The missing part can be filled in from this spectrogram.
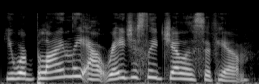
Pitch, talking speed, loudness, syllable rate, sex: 260 Hz, 160 wpm, -18 LUFS, 5.3 syllables/s, female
